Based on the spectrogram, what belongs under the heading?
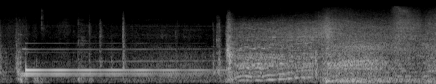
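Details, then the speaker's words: BMW 760Li V12 after replacing spark plugs, ignition coils, crankcase breathers and hoses, now with original BMW crankcase breather valves fitted, air boxes off: engine starts quickly and settles into a smooth even idle, the high-pitched squeal gone. "we don't have that high pitching squeal now let's get the air boxes back on and uh and then just confirm that the noise is fully gone"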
